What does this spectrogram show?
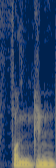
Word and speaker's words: Funkin: you were doing that make sure you you pronounce that n that is an important n bunken pumpkin funkin drunken i've been waiting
